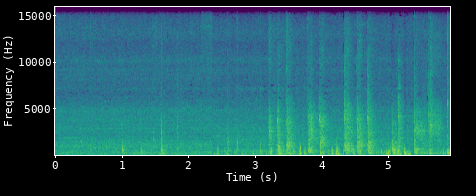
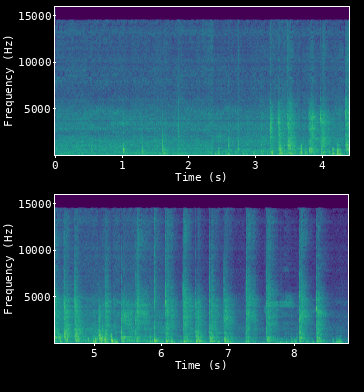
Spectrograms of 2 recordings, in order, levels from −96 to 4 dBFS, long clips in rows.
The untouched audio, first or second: first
